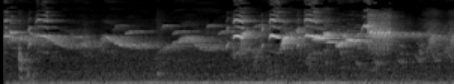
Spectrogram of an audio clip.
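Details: Chinese hwamei, a kept bird filmed at home in Hanoi, Vietnam, praised for its fine voice, sings loud, varied whistled phrases with rapid slurred up-and-down notes that grow stronger in the second half; faint low room hum beneath.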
